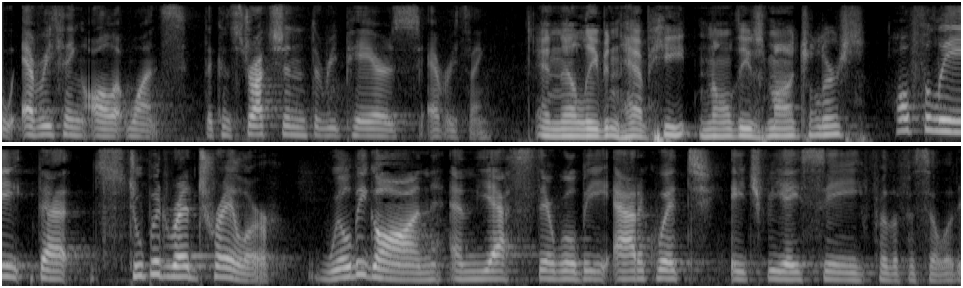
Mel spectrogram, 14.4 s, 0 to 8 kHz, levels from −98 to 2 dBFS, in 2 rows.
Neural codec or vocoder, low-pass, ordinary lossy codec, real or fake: none; 7.2 kHz; MP3, 48 kbps; real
